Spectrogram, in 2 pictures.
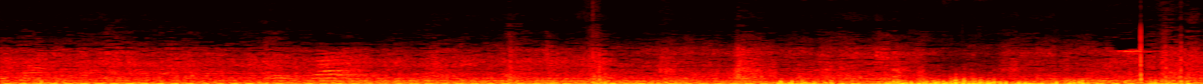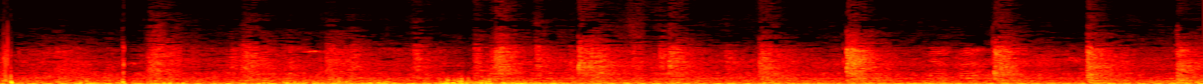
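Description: Small motorcycle engine running steadily while riding along, with short rushes of noise that come often in the second half.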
